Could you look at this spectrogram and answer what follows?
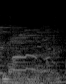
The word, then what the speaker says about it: Martinet: It is Martinet.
